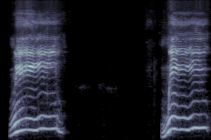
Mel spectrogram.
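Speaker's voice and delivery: high sustained "wee" squeal; long high-pitched song noise; imitated squeal.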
